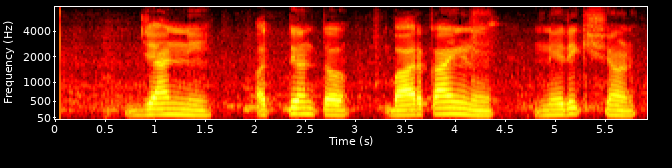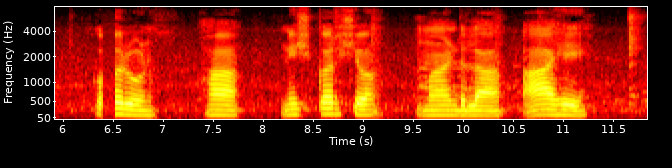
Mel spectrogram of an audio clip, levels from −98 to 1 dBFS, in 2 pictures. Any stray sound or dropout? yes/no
yes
